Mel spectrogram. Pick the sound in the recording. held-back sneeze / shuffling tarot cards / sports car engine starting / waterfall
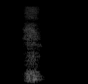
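held-back sneeze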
